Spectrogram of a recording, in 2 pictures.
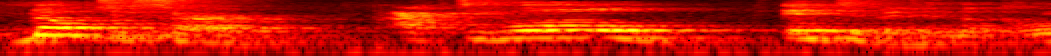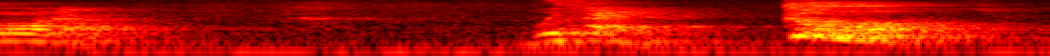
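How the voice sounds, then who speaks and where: A man performing a nervous office colleague in a theatre reading. His high voice jumps about in pitch as he haltingly repeats himself, deferential and awkward. The room is very reverberant. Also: animated, a little mellow. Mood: awkward, reluctant. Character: nervous, deferential male office colleague bearing bad news. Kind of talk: staged reading, theatrical dialogue. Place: indoor theatre at a staged reading. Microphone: distant room microphone. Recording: distant echoey theatre room, faint noise.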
